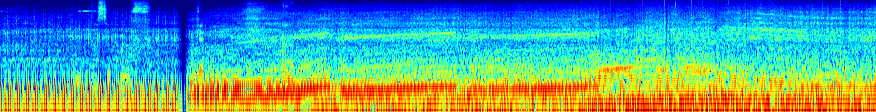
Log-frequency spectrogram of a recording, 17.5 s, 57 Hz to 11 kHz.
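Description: Ducati Panigale V4 S's V4 engine heard from the rider's position: a low even rumble at low revs for the first few seconds, then, after a brief dropout, the engine note climbs as the bike accelerates away, with breaks where it changes up a gear, then pulls on steadily.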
